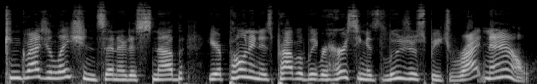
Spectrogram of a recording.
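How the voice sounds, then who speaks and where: Woman acting flattering campaign staffer, gung-ho, moderately high pitch, radio comedy, dry studio sound. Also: moderate pace, no echo, close to an everyday voice.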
